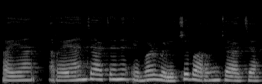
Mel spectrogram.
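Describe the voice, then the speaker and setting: A woman voicing a frightened, tearful young female student who speaks in shaky, halting bursts. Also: mid-range voice, fairly even intonation, warm tone, lightly acted. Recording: roomy echo.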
